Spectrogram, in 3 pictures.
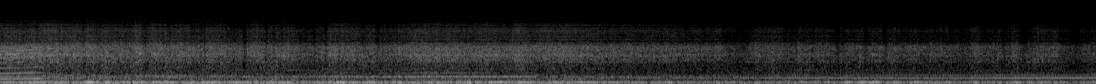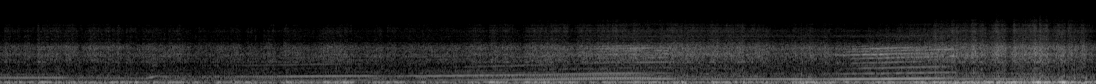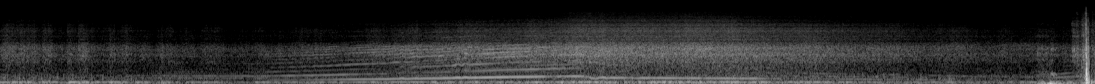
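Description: Motorcycle engine heard from a camera mounted on the bike, its note rising as it accelerates and dropping at each gear change, several times over, with the longest and loudest climb near the end. Steady wind rumble on the microphone runs underneath.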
